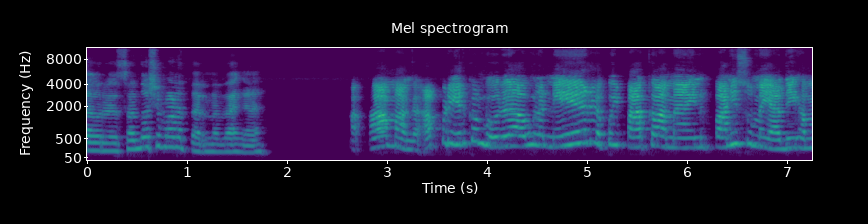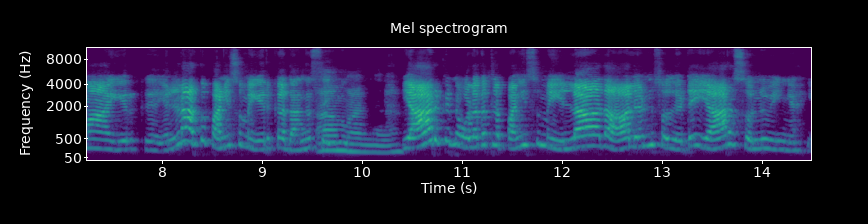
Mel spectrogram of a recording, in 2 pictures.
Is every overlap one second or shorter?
Yes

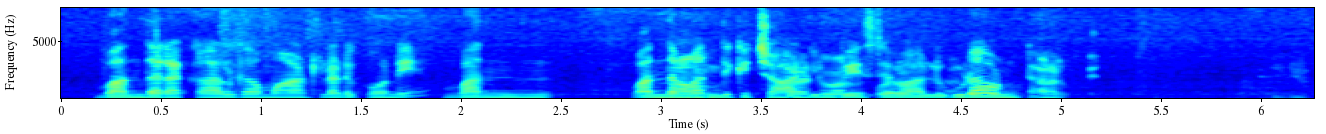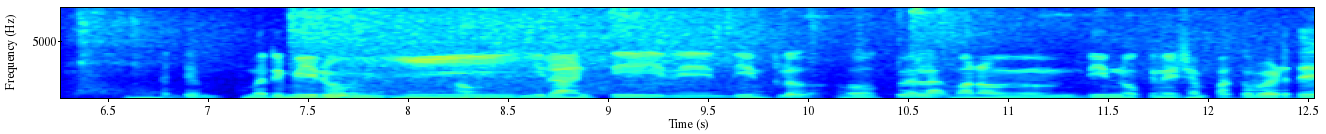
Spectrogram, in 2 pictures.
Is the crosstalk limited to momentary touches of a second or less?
No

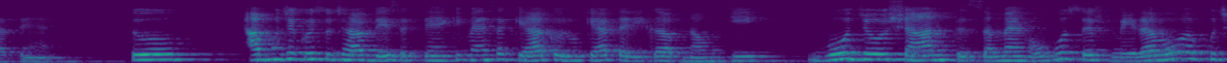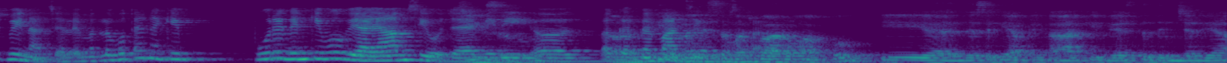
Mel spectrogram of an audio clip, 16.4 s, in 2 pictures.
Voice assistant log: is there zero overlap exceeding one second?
No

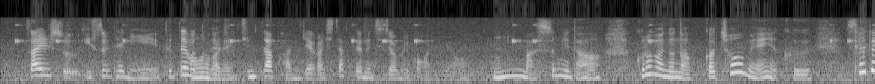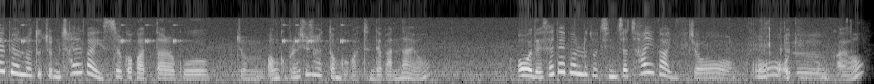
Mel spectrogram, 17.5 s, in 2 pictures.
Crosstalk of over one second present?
No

